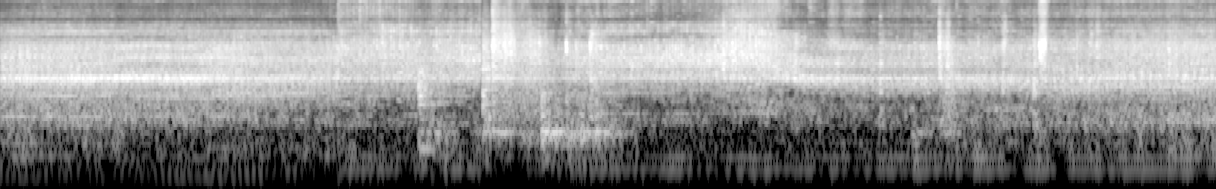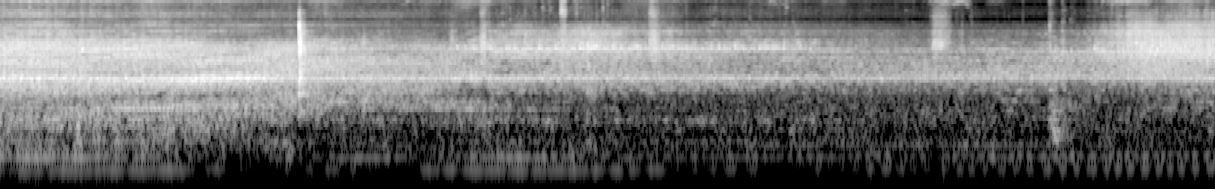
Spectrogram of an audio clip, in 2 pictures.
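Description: A heavy Ford tractor diesel engine runs steadily at close range for a long stretch, rumbling and droning with occasional clanks and hisses.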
